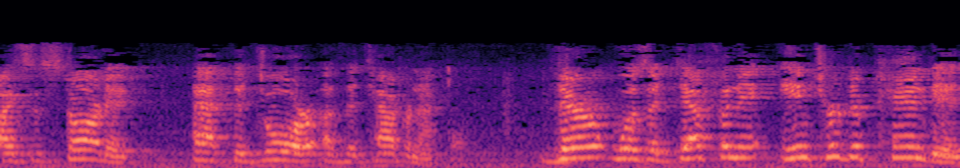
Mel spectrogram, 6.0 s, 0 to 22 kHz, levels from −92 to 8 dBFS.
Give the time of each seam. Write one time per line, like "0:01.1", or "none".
0:03.3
